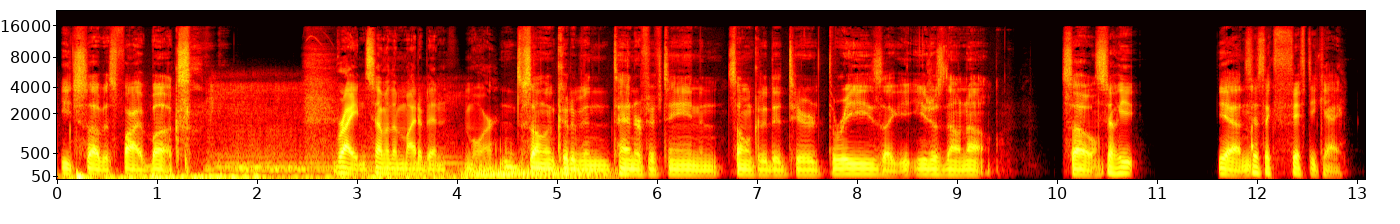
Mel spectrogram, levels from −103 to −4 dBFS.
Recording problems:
animal sounds; loud; until 5.5 s; 9 dB below the speech

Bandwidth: 15.5 kHz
